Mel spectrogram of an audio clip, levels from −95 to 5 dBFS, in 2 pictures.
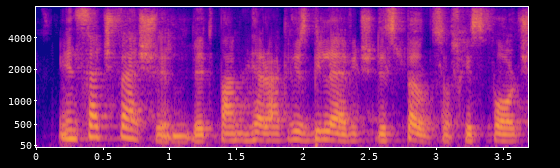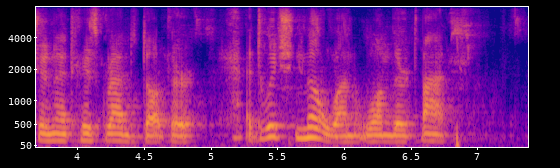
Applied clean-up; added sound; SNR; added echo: neural separator model SepFormer DNS4.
